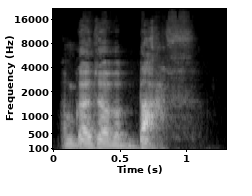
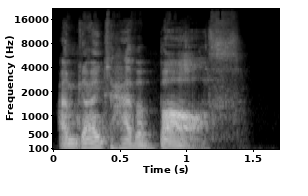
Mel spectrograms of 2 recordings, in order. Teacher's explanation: the A is short in their dialect and long in my dialect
